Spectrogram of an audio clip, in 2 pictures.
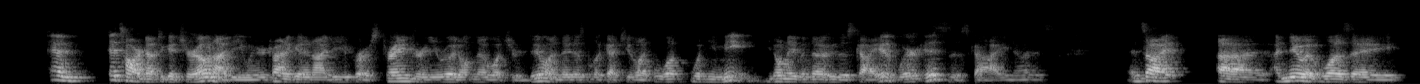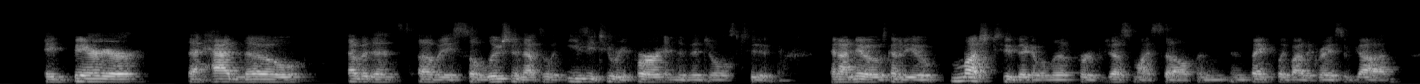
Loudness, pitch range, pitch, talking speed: -25 LUFS, 110-130 Hz, 120 Hz, 220 wpm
